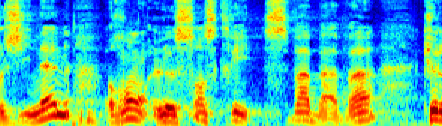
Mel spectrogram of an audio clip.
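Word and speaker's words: jinen (自然): Donc, prononcer au Japon « jinen » dans un contexte bouddhique, parce que le japonais fait très clairement la différence entre le shizen nature actuel et le shizen bouddhique, qui est alors prononcé « jinen », je n'insiste pas là-dessus.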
